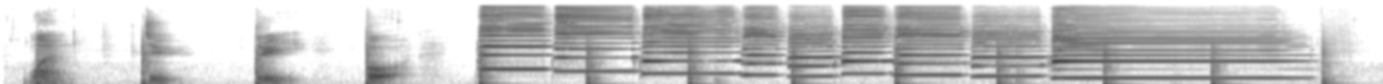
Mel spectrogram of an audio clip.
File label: Slow, harmonica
